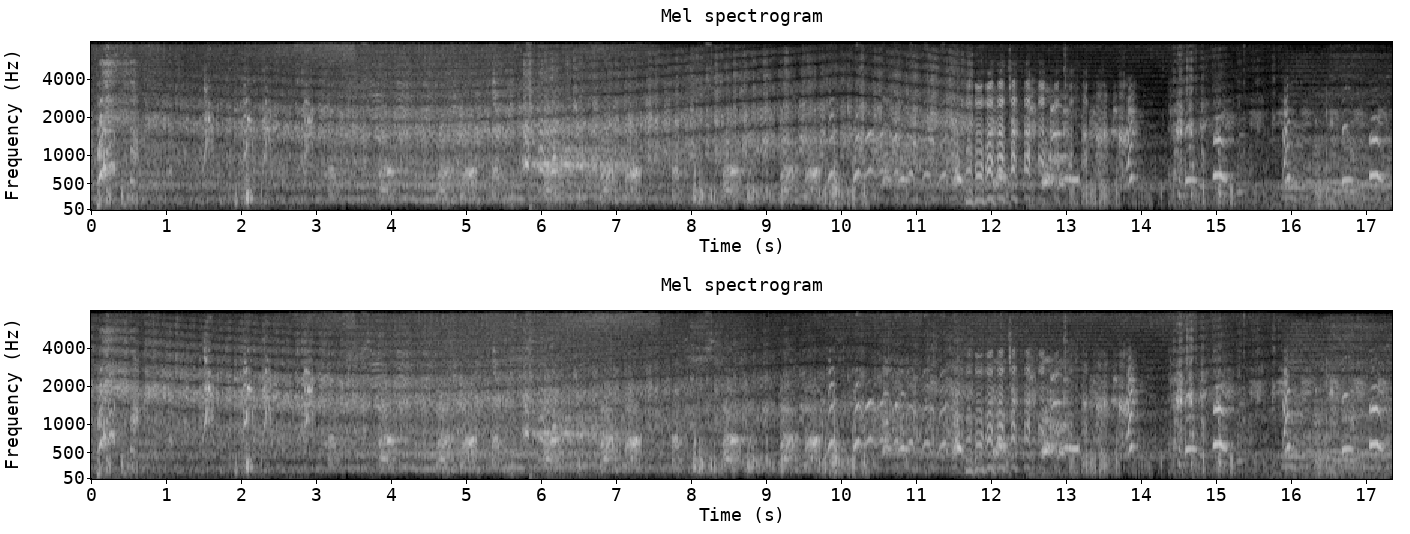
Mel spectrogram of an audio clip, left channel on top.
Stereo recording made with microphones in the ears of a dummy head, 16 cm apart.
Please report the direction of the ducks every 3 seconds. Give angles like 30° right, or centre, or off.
30° right, centre, 40° left, 50° left, centre, 50° right.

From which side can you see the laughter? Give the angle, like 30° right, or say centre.
30° left.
